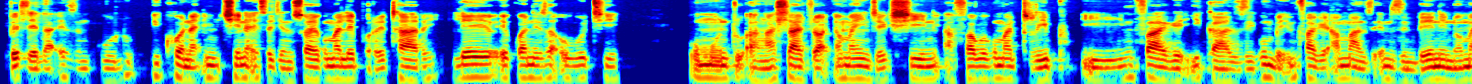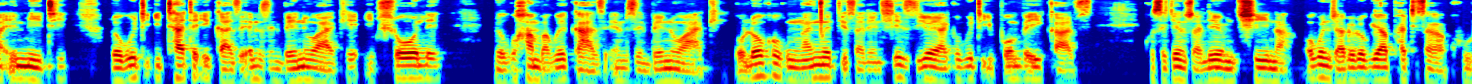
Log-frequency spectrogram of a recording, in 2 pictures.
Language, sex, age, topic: North Ndebele, male, 36-49, health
